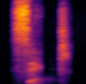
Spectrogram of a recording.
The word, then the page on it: Sekt: Indian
